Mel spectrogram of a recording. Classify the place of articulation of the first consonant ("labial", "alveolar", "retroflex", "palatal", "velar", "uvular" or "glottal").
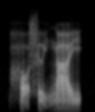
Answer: glottal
